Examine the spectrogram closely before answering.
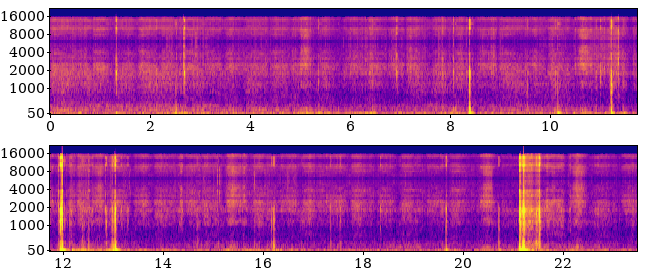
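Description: Mountain bike riding fast down a leaf-covered dirt singletrack: steady rumble of the tyres and wind on the helmet camera's microphone, broken by sharp knocks and rattles as the bike jolts over bumps, the loudest about halfway through and a cluster near the end.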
